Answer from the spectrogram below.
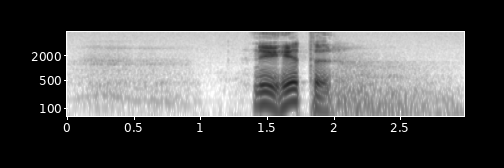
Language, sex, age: Swedish, male, 41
